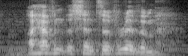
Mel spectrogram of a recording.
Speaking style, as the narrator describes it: Polly sighed

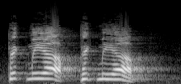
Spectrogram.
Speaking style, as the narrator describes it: The little kid kept on yelling out

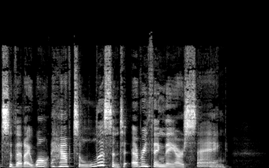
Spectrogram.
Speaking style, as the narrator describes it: cried

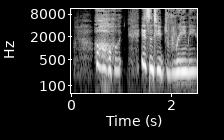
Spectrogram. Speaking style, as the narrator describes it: sighed Nanny Ann

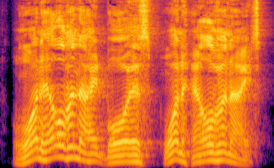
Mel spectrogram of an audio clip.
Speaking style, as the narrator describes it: Richardson's voice boomed over the crowd

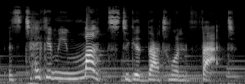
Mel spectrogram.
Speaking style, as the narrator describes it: her stepmother yelled from the top of the stairs

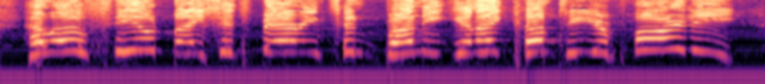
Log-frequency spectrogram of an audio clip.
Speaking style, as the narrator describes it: the wind was howling so loud, and Barrington was sobbing so hard

